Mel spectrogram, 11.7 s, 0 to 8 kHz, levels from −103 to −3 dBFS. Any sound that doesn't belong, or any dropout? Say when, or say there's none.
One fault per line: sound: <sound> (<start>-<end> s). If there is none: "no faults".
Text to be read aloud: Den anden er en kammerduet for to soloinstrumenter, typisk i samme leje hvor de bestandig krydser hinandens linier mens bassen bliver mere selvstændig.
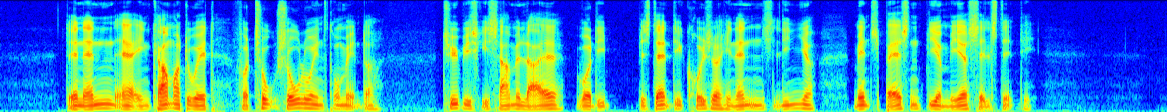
no faults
